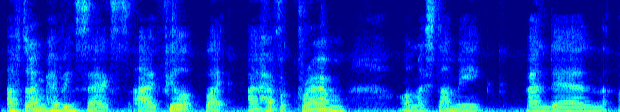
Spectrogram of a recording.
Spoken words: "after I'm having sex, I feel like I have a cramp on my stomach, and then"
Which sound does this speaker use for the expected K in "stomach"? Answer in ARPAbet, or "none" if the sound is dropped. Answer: K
